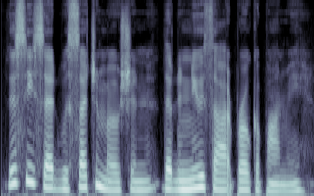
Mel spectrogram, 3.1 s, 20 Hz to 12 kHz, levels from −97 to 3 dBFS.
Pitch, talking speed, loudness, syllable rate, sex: 165 Hz, 250 wpm, -17 LUFS, 5.9 syllables/s, female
